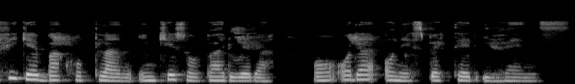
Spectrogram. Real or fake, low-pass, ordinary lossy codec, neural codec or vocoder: real; none; none; none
